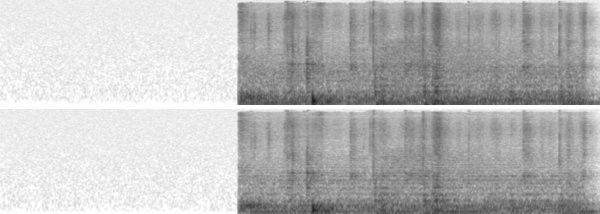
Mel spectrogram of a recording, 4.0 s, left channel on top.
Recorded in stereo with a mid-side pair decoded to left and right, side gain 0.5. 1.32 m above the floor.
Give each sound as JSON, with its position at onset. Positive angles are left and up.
{"t": 1.6, "sound": "writing", "azimuth_deg": 25, "distance_m": 1.0}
